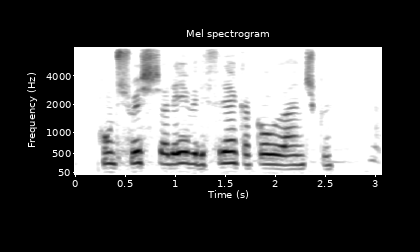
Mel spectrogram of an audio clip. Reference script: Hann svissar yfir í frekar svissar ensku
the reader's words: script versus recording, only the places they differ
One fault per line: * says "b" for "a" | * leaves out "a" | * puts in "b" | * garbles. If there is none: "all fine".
* says "Hún" for "Hann"
* says "góða" for "svissar"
